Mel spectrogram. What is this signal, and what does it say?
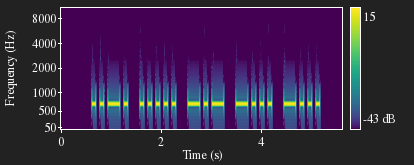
Morse code, heard as a keyed tone, about 15 wpm, 700 Hz. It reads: F5KBB
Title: DXCC-100 Call Signs - 5 Characters - Repeated 3x - 15wpm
